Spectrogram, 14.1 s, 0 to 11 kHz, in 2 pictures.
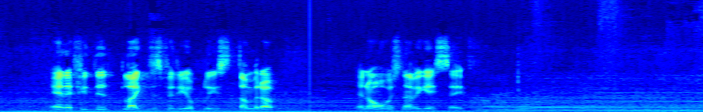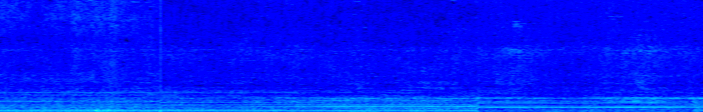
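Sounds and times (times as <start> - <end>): outboard engine running: 0.0 - 14.0.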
